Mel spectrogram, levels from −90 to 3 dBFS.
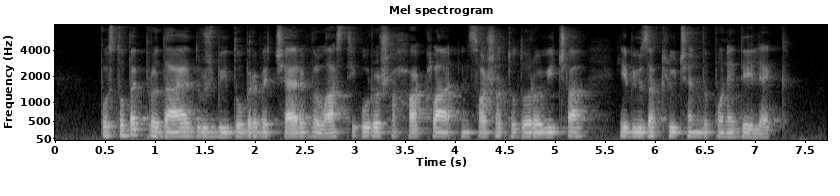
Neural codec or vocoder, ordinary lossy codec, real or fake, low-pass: none; none; real; none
